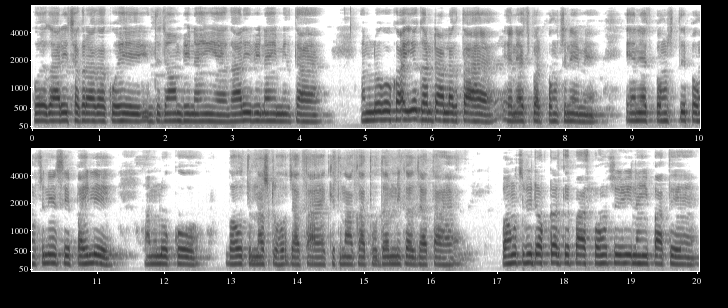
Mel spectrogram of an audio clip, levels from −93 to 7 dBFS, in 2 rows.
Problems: constant background noise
